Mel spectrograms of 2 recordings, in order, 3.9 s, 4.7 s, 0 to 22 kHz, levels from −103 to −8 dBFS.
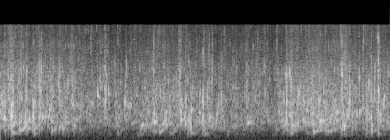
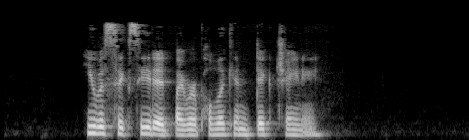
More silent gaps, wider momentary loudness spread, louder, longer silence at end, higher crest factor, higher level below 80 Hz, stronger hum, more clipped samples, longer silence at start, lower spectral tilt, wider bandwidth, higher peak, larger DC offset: neither; about the same, 9 LU vs 11 LU; about the same, -28 LUFS vs -27 LUFS; second, 0 s vs 1.45 s; about the same, 24 dB vs 20 dB; second, -82 dBFS vs -76 dBFS; neither; neither; second, 0 s vs 0.85 s; second, -0.5 dB/octave vs -5.5 dB/octave; about the same, 11 kHz vs 11.5 kHz; first, -4 dBFS vs -10 dBFS; neither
